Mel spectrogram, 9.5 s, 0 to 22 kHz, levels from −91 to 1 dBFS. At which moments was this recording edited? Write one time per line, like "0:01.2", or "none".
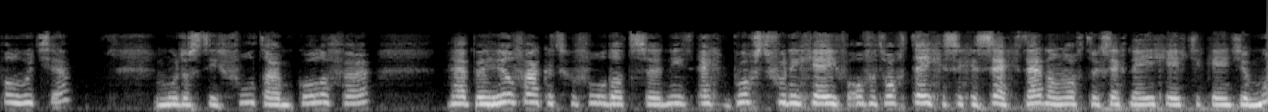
0:01.2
